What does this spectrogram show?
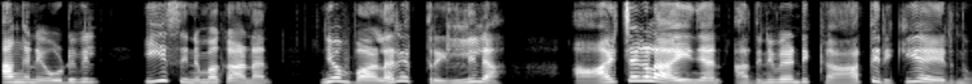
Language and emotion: Malayalam, happy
